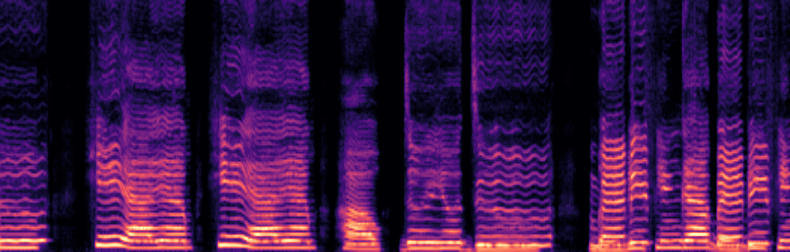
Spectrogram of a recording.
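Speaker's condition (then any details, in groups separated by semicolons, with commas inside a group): No condition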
